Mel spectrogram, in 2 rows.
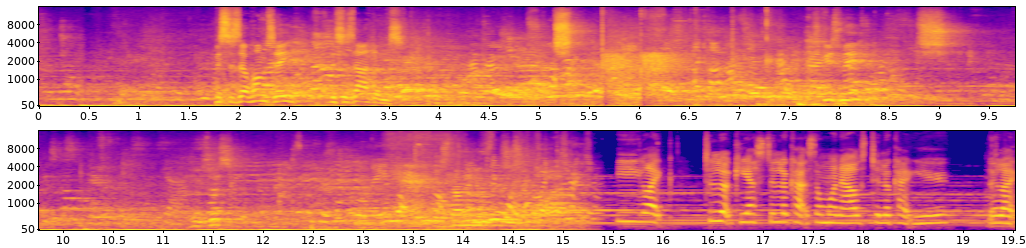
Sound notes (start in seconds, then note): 5.6 claps; 12.7 overlapping chattering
